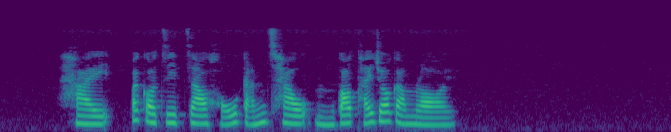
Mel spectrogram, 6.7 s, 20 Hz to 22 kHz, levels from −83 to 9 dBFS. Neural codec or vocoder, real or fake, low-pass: none; real; 9.9 kHz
